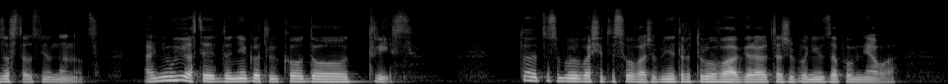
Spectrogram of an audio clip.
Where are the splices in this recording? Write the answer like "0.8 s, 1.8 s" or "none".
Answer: 1.2 s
